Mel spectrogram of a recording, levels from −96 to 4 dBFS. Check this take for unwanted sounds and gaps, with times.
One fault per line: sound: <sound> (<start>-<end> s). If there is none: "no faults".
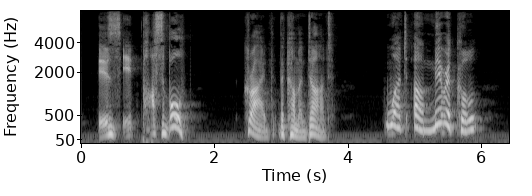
no faults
